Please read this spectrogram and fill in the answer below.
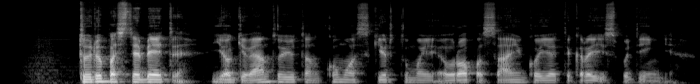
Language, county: Lithuanian, Klaipėda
